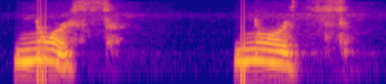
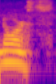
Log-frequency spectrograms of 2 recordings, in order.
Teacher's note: This is one syllable. It ends on the TH sound that is voiceless. So if you feel it in your throat, you'll feel the vocalizing drop off, like you'll feel the vibrations drop off for the end.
